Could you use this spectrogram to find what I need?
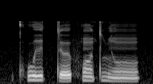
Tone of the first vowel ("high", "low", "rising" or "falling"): high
